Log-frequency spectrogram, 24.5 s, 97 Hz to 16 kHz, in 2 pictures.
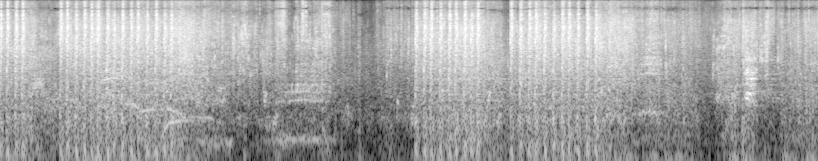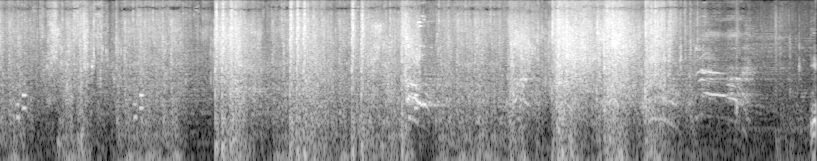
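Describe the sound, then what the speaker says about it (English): Submachine gun fire in the Dead Space 3 video game, repeated bursts of rapid shots broken by short pauses, loud and close, with a voice talking between volleys. "that submachine gun, not gonna cut it"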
